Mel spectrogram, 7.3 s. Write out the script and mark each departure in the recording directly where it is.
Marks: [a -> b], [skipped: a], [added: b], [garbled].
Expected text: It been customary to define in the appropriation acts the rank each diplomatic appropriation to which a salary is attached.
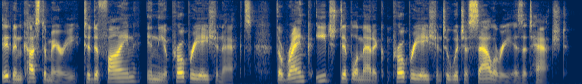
It been customary to define in the appropriation acts the rank each diplomatic appropriation to which a salary is attached.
